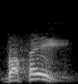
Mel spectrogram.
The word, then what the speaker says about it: buffet: Not buffet supper. It's buffet. The tea is silent.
